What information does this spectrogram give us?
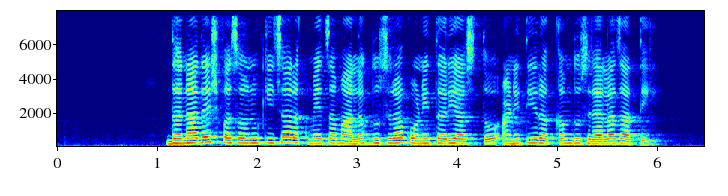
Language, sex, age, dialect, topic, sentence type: Marathi, male, 25-30, Standard Marathi, banking, statement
